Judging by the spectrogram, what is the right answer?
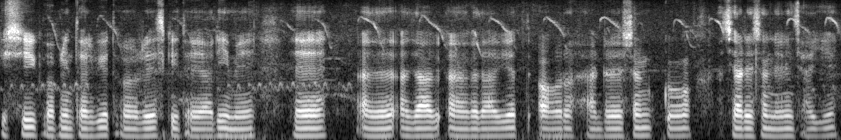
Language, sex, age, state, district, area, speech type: Urdu, male, 30-45, Bihar, Supaul, rural, spontaneous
